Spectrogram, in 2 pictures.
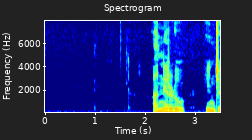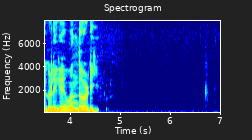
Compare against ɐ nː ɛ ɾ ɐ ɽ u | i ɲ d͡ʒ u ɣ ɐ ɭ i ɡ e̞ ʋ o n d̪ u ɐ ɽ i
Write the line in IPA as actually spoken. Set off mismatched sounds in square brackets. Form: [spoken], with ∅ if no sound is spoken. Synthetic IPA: ɐ nː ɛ ɾ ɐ ɽ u | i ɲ d͡ʒ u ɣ ɐ ɭ i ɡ e̞ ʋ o n d̪ u ɐ ɽ i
